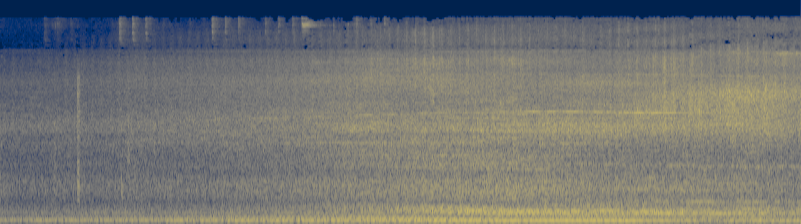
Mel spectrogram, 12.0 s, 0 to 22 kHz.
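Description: A Norfolk Southern freight's lead diesel locomotives, a GE D9-44CW and an EMD SD60E, running at speed and growing louder as they approach and pass, loudest about seven to ten seconds in. The engine drone then eases slightly into the rumble of double-stack intermodal cars rolling by.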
